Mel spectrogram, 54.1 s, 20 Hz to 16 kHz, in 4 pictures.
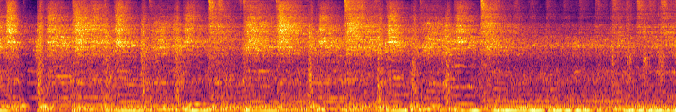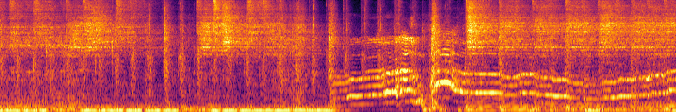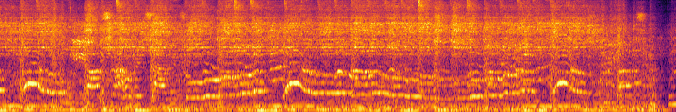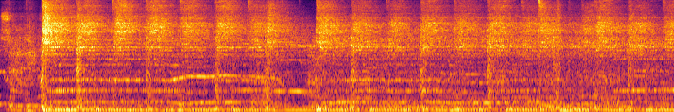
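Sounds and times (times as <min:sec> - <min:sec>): live rock band playing: 0:00.0 - 0:20.8, 0:21.4 - 0:54.0
person singing: 0:20.1 - 0:54.0.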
